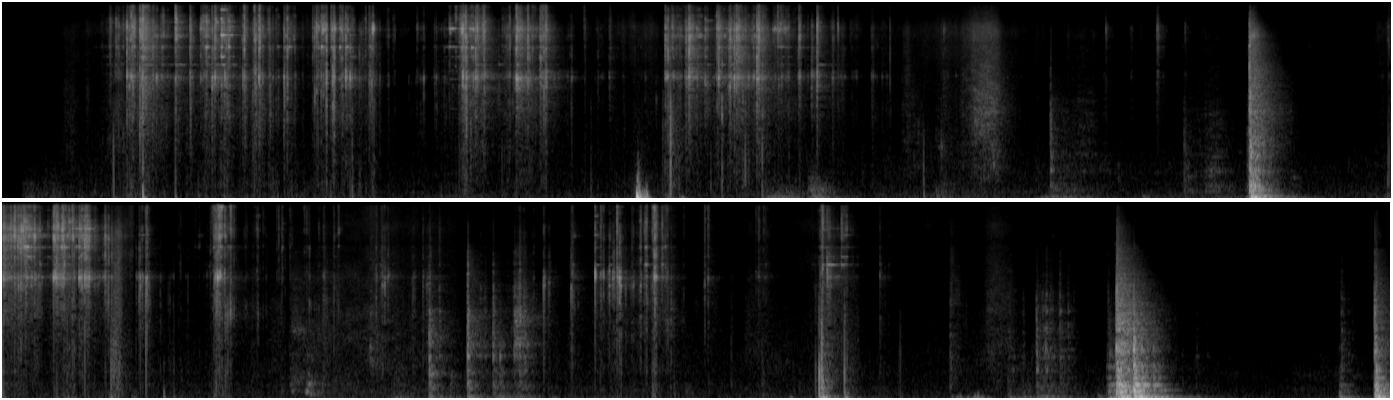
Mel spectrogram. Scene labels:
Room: living room; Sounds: keys, wardrobe or drawer (more than once)

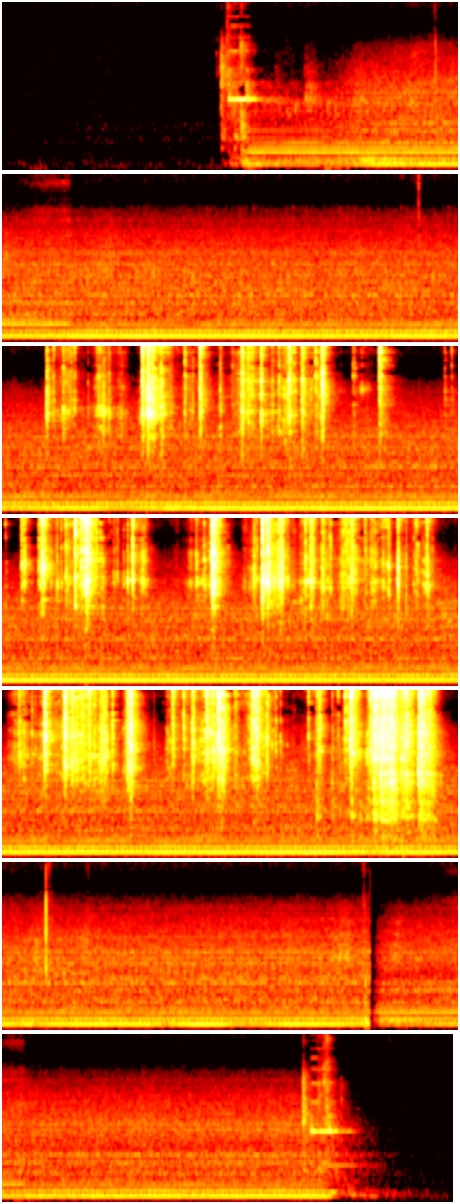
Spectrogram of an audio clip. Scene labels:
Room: kitchen; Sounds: microwave, cutlery and dishes

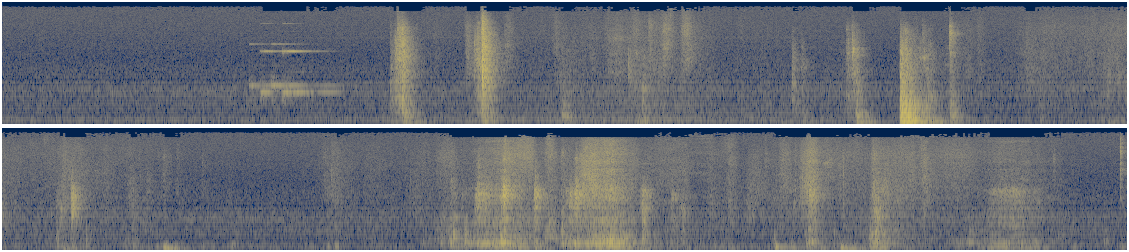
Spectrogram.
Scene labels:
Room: living room; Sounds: bell ringing, door, footsteps

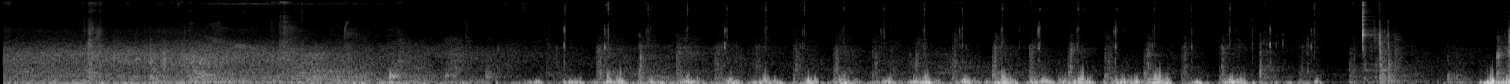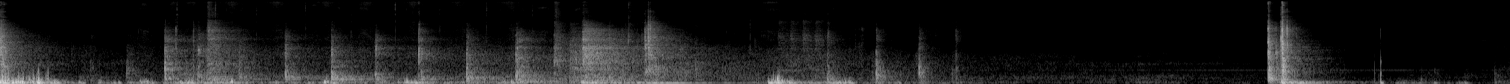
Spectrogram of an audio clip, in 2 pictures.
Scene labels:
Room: hallway; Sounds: footsteps, door (more than once)

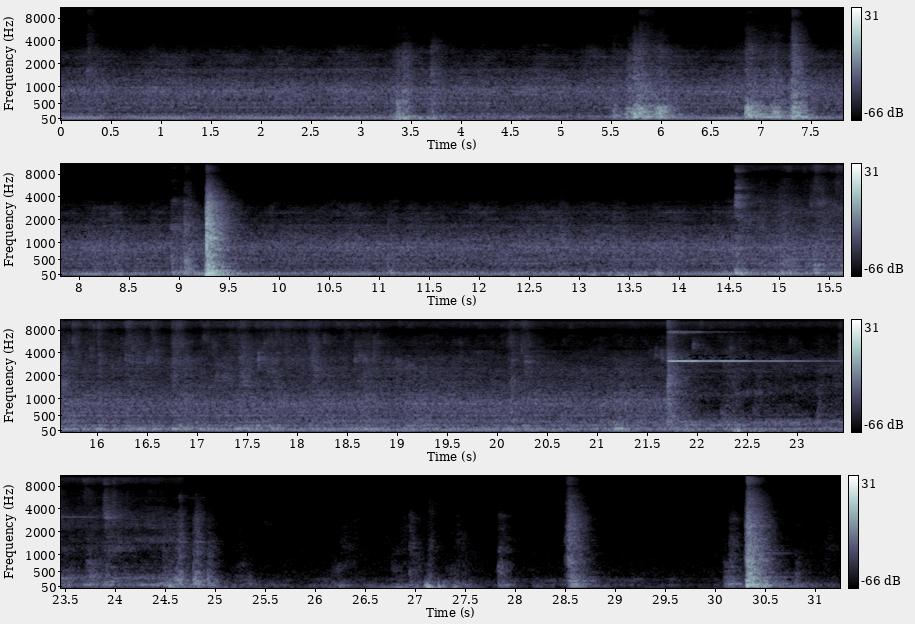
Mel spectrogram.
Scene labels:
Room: kitchen; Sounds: microwave, footsteps, running water

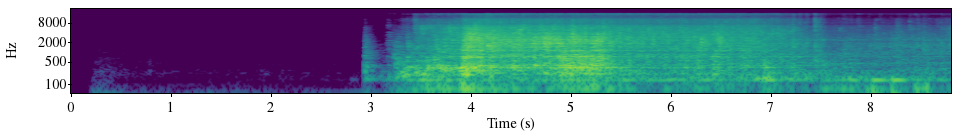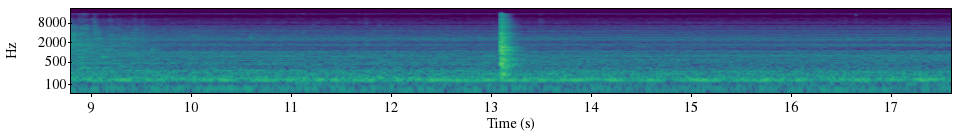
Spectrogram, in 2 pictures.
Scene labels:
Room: bathroom; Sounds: toilet flushing, light switch

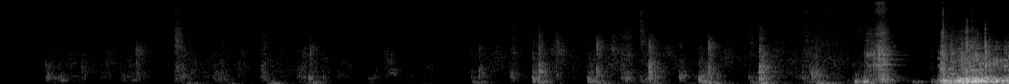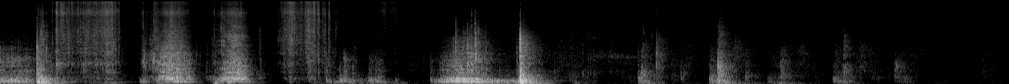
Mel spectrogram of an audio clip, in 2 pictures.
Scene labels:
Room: living room; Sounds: footsteps, wardrobe or drawer (more than once)

